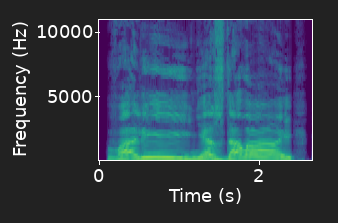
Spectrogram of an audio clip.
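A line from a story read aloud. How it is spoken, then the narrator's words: Shout. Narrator (Russian): кричал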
